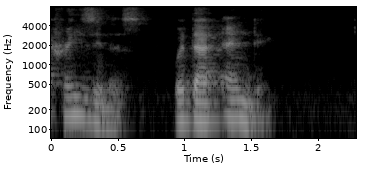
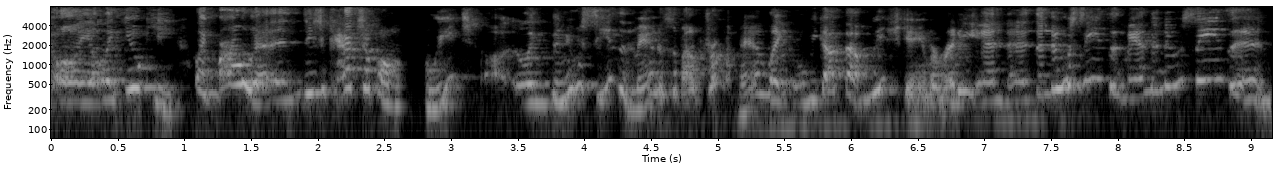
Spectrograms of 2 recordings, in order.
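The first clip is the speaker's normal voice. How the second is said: much higher, hyped fanboy screaming and gushing. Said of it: "being hyped and screaming out".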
